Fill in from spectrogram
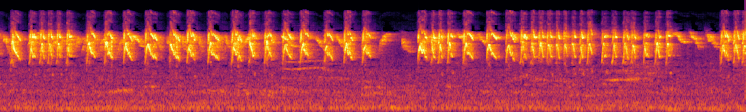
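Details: Oriental white-eye singing at night in a master recording meant to train caged birds: a loud, continuous, rapid chattering twitter of high, scratchy notes, broken by one brief pause near the middle.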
